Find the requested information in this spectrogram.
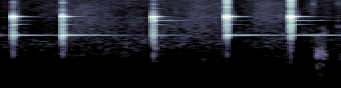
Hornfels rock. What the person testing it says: when you lift this one up it rings beautifully it's like a cowbell yeah Tubular Bells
